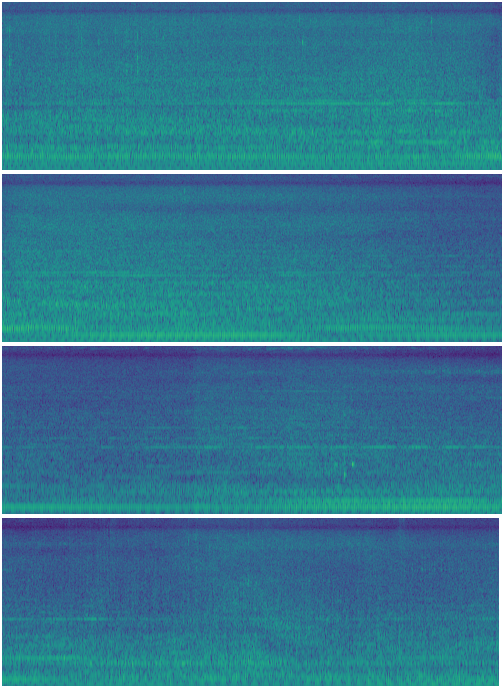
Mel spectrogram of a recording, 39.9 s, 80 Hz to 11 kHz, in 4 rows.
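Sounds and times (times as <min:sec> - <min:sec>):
harvester engine running: 0:00.0 - 0:39.9.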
